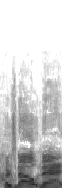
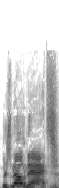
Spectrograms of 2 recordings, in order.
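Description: First: High, slow, laughing yell again held long; laughing high shout; repeated gleeful shout. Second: High, slow, laughing yell; laughing high shout; gleeful shout. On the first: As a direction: push the shout further, laughing. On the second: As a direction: shout it out with glee. Atheists shouting at walker. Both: Retold or imitated.

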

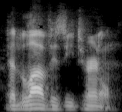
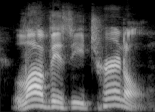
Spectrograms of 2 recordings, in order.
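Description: First: Quick, dismissive echo at normal pitch; dismissive quoting. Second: Raised, unhurried, firm declaration; Ravana, assured declaration. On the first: Time echoing Ravana's words on love, dismissive. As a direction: toss the belief off quickly. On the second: Ravana answering Time's threats of doom, assured. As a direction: declare it as settled truth. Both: A narrator's reading.

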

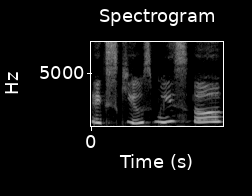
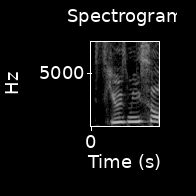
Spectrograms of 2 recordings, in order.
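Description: First: Put-on high, small four-year-old voice; lost little kid in a grocery store; baby voice. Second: Put-on high little-kid voice; squeaky four-year-old asking a stranger; baby voice. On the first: Lost four-year-old asks a stranger for help, high baby voice. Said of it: "I don't wanna talk like a baby". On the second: Friend mocking adults using a baby voice, high and childish. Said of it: "Don't you think it'd be weird if I was like".

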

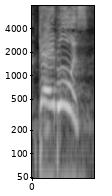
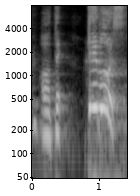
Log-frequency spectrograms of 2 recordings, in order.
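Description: First: High, loud laughing shriek of the name; laughing scream. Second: High, loud name yelled through laughter; laughing yell. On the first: Retelling screaming the actor's name, laughing scream. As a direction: scream it through a laugh like a starstruck fan. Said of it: "one twelve Peaches scream". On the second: Retelling yelling the actor's name, laughing yell. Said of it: "I just yelled his fictional name". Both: Retold or imitated.

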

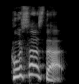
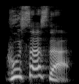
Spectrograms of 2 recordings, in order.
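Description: First: Higher disbelieving "Who says that?"; incredulous again. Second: "Who says that?" with disbelief on says; incredulous question. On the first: Host repeats the question to viewers, incredulous. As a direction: push the disbelief further. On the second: Host reacts to viewer complaint, incredulous. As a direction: ask who would ever say that. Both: Real, not acted. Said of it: "host reacting to viewer pet peeve".

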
